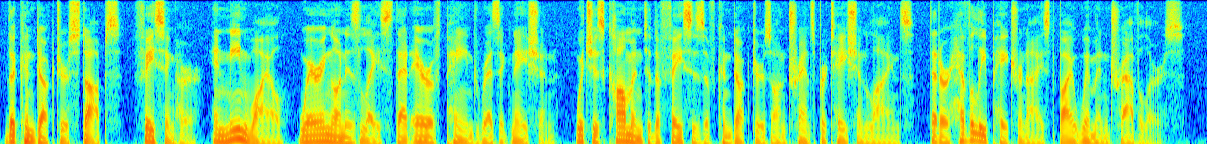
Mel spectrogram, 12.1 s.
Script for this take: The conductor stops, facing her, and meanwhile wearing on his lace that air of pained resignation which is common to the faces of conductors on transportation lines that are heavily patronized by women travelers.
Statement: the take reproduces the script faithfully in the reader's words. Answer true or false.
true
